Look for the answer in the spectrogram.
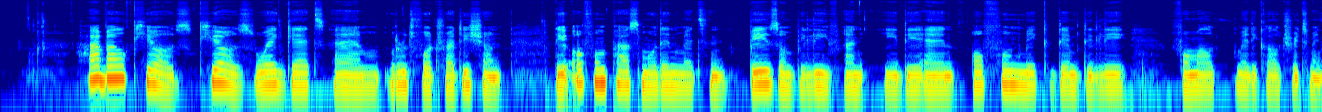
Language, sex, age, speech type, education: Nigerian Pidgin, female, 30-45, spontaneous, tertiary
